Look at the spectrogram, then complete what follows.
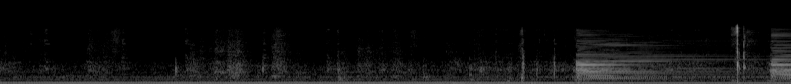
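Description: Ansonia Regulator 'A' pendulum wall clock ticking while its minute hand is turned up to the hour, then the clock starting to strike. One ringing blow comes about six seconds in and a second just before the end, with a sharp click between them.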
